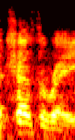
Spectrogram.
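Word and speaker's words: Cesare: Uh Chzere. Yes. Is how they pronounced Yeah.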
